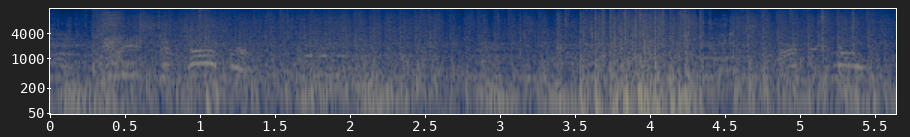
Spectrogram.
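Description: In Mafia: Definitive Edition, a shootout keeps up dense, continuous gunfire with overlapping bursts and impacts, and voices shout faintly in the mix.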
